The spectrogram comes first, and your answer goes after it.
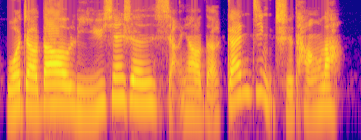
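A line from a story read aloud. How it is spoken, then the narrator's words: Loud. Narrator (Chinese): 大声的说道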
